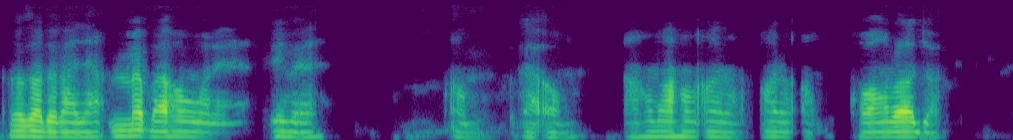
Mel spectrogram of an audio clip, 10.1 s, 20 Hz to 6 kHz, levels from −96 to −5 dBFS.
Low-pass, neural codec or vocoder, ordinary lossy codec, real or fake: 5.4 kHz; codec, 24 kHz, 1.2 kbps, DualCodec; AAC, 24 kbps; fake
